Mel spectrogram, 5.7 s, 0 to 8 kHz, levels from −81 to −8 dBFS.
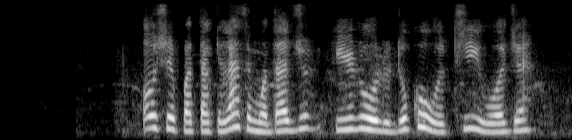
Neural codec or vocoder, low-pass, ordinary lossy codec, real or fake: none; 7.2 kHz; AAC, 32 kbps; real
